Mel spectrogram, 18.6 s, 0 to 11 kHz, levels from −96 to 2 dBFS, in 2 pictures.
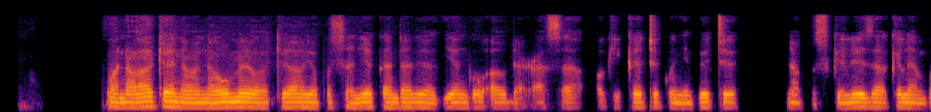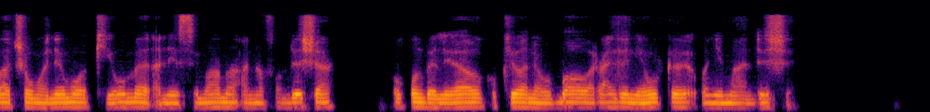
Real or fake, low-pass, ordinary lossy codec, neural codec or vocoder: fake; 7.2 kHz; AAC, 48 kbps; codec, 16 kHz, 1.1 kbps, Voila-Tokenizer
